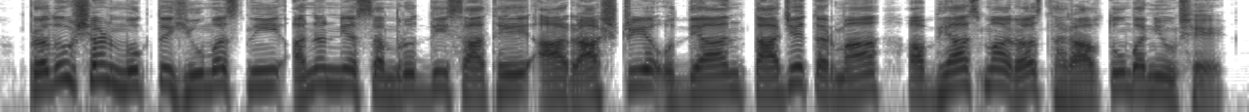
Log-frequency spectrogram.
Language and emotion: Gujarati, neutral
